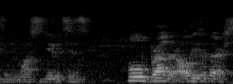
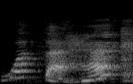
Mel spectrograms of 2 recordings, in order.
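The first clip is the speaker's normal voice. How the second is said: slow, high, loud astonishment; baffled disbelief; 6 semitones higher, 5 dB louder, much slower than usual. Acted. Brothers puzzled by the seating order, baffled disbelief. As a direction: draw it out in mock bewilderment.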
